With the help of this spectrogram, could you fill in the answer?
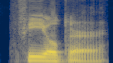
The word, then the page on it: fielder: American English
